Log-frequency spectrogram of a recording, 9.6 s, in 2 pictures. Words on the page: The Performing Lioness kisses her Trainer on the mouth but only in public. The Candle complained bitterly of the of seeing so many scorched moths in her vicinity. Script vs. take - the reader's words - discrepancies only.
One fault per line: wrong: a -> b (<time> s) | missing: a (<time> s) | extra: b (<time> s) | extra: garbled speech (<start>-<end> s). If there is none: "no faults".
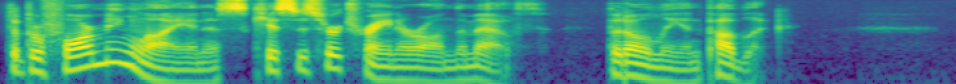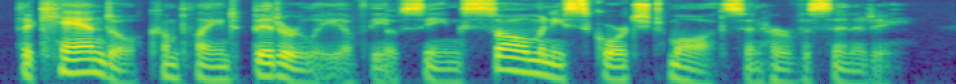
no faults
